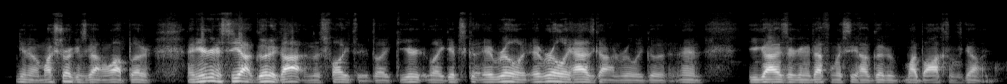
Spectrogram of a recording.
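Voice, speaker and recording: A man with a fairly low pitch talking at a very fast pace with big swings in loudness, in a very clean recording with a silent background. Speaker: bare-knuckle fighter. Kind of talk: interview. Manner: fast, halting.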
